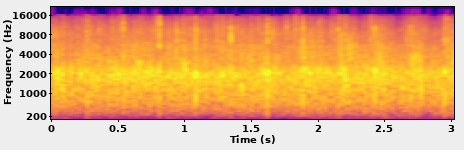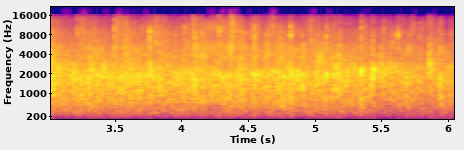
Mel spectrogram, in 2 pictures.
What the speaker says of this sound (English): So a big round of applause to all of those ladies.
